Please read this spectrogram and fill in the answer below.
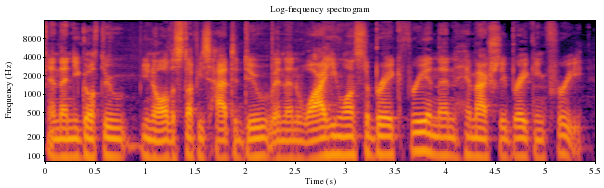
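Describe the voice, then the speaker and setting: A man with a low-pitched voice talks casually as a podcast co-host. He explains things in a loose, rambling way, as if thinking aloud among friends. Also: level tone, fast, darkish tone. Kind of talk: casual chat about video game movies.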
